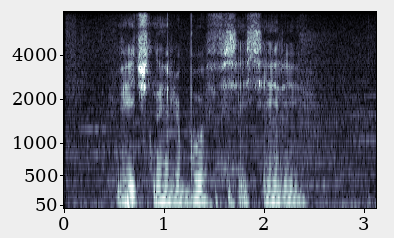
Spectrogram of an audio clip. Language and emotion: Russian, neutral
